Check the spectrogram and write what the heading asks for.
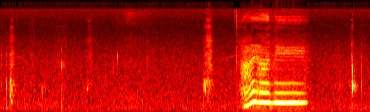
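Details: Infant hiccups: soft, quick hiccup clicks at a steady rhythm, then a brief whiny vocal sound and another hiccup.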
